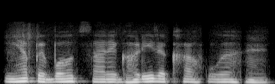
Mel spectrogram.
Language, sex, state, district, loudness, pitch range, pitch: Hindi, male, Jharkhand, Palamu, -15 LUFS, 115-130 Hz, 120 Hz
